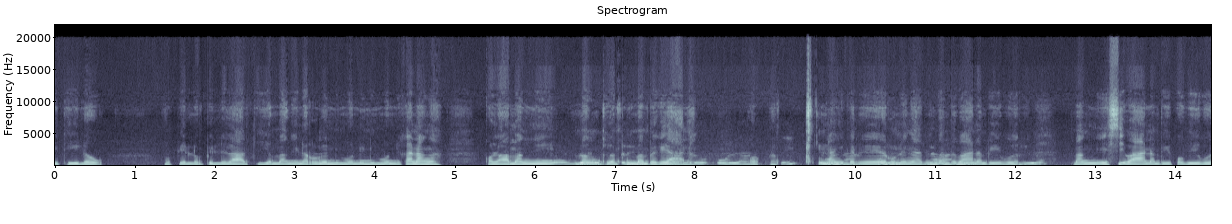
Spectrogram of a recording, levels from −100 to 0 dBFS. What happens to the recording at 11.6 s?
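Nothing goes wrong at 11.6 s; the speech carries on intact through that moment, with no dropout, click, distortion or other audible fault.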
